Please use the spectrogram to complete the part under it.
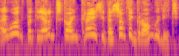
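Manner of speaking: high shout, calling out across a distance. Answering a guard about a noisy elk: shouting out. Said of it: "I'm just gonna sort of shout out".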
